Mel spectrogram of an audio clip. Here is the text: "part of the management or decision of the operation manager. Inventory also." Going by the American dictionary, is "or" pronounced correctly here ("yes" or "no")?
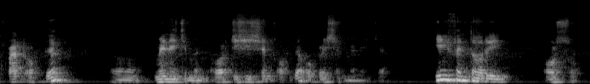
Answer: yes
